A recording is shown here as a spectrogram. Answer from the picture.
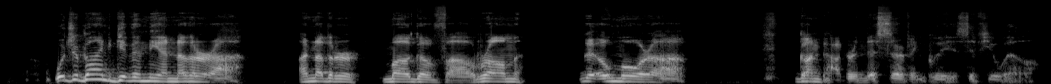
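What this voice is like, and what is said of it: Gravelly, slightly upper-crust character voice. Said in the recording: “tries to remember what Fasta's accent actually sounds like ... That's pretty close ... that wasn't far off ... Gravelly, but a little upper crusty”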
